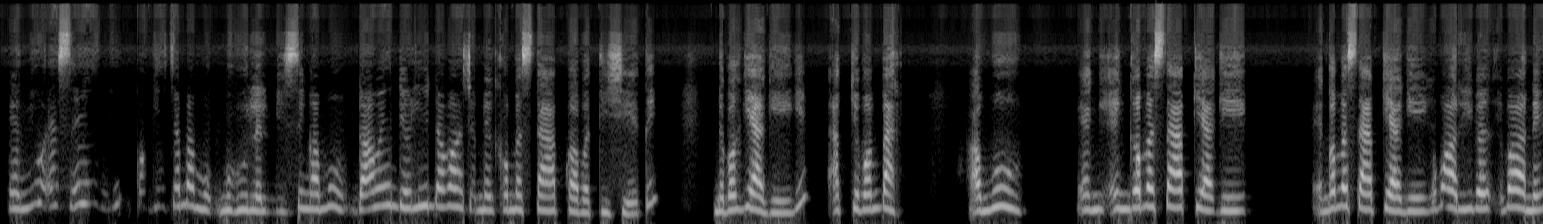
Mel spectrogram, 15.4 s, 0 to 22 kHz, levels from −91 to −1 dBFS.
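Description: Throughout, the speech sounds grainy and rough rather than swirly like MP3, with content up to 20.2 kHz. This points to likely Opus compression, fitting roughly 24 kbps.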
